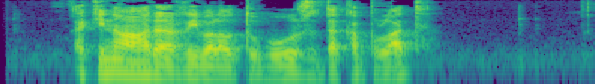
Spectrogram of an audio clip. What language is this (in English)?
Catalan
